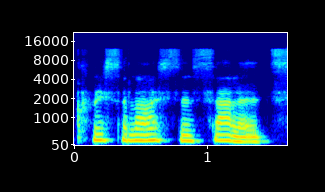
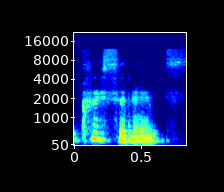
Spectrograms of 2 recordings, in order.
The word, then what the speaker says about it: Chrysalids: bringing you the chrysalids chrysalids by John Winden not the crysa salads how I was trying to pronounce it a moment ago oh God I'm so sorry it's the chrysalids chrysalids yeah so this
